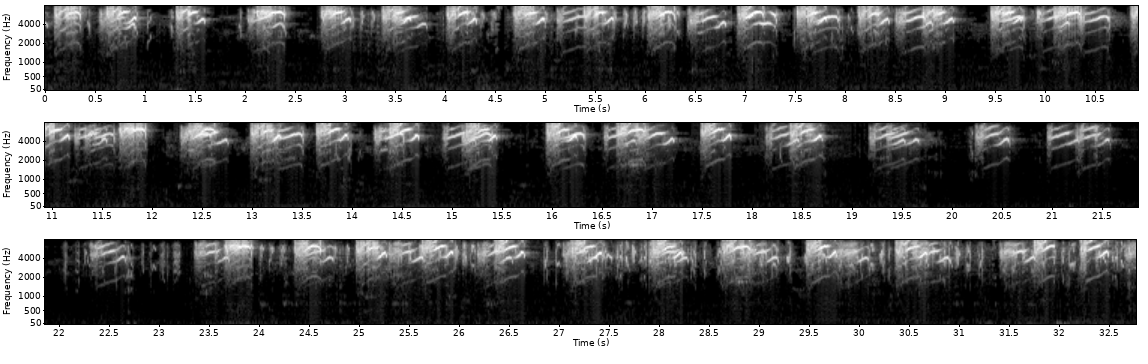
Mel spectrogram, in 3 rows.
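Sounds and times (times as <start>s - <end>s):
Little Spiderhunter singing: 0.0s - 32.7s.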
